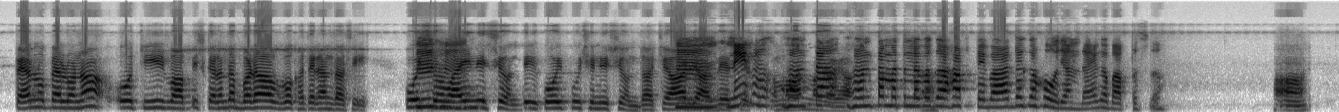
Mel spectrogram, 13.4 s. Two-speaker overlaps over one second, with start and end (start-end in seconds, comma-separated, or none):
6.8-8.5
